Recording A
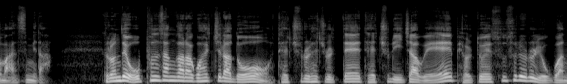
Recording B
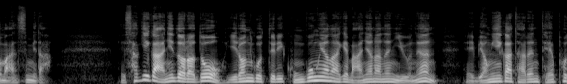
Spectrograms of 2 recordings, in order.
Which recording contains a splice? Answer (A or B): A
